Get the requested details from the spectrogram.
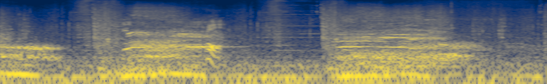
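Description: A monstrous creature growls and snarls deeply.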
